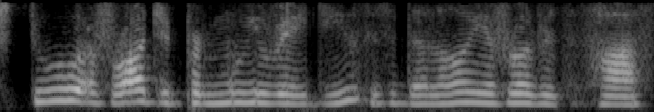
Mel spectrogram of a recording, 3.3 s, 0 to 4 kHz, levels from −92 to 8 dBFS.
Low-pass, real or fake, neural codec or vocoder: 3.6 kHz; fake; codec, 16 kHz in and 24 kHz out, 0.4 kbps, LongCat-Audio-Codec, fine tuned four codebook decoder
